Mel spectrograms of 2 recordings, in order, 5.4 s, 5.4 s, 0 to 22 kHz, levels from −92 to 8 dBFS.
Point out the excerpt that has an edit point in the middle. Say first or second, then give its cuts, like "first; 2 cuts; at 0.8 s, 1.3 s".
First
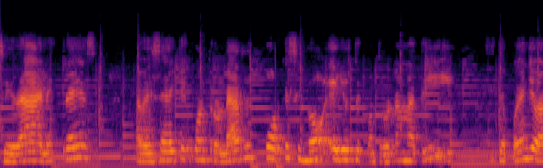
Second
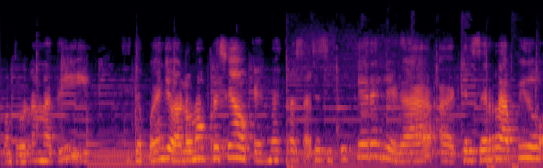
second; 1 cut; at 3.1 s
